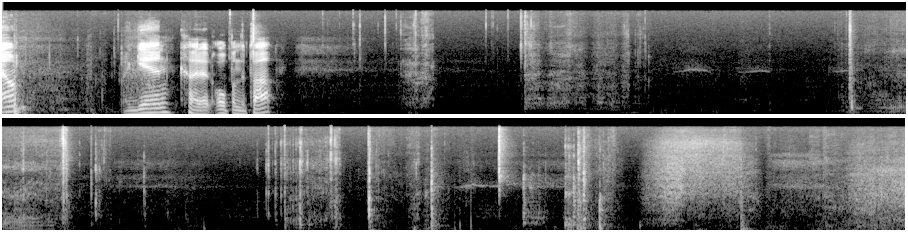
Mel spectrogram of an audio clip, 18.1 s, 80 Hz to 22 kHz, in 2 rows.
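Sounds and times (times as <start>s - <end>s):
cardboard scraping and rubbing: 17.3s - 18.0s.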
